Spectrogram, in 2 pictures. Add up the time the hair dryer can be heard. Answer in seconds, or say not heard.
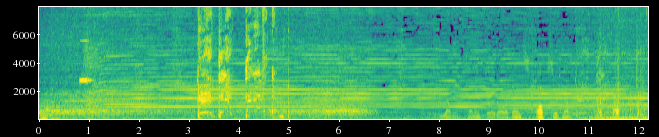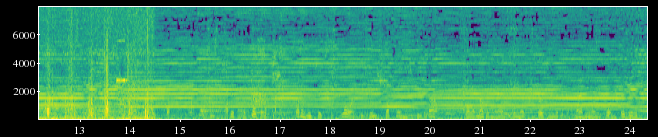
7 s.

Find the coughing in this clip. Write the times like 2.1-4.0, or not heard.
3.1-5.0, 10.7-11.4, 16.4-17.1.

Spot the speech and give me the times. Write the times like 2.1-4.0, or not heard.
8.0-11.6, 15.8-24.2.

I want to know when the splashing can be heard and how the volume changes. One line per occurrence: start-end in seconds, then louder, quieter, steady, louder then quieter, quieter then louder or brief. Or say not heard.
not heard.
